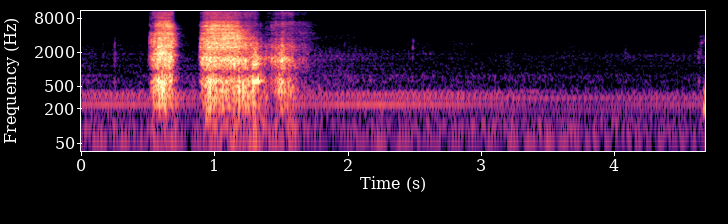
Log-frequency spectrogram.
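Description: A quick sharp inhale, then two forceful sneeze bursts close together in a quiet room: a sneezing fit.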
